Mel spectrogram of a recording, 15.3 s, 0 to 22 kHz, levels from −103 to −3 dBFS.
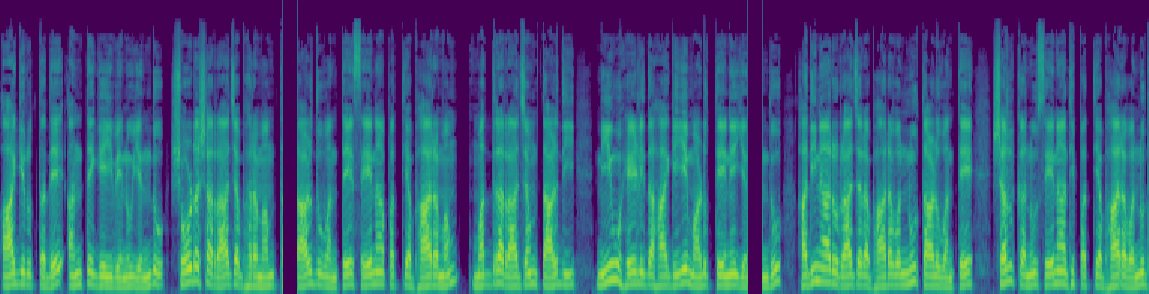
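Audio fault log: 3.77–3.97 s and 9.97–10.17 s, gap between chunks: the speech stops dead for 200 ms after "ಅಂತೆಗೆಯ್ವೆನು ಎಂದು ಷೋಡಶ ರಾಜಭರಮಂ" and after "ಹಾಗೆಯೇ ಮಾಡುತ್ತೇನೆ". The holes fall 6.2 s apart. This fits 6-second chunks joined with silence between them. Nothing is lost, but each join breaks the flow.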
